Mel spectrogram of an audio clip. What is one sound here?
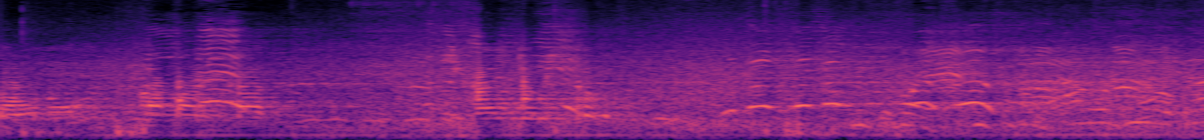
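Men shout to each other across an outdoor field.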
